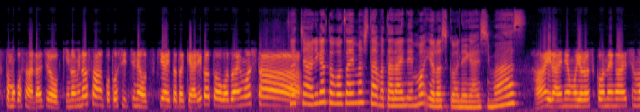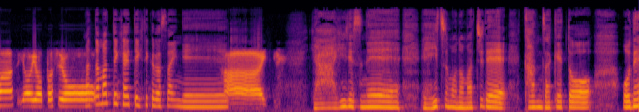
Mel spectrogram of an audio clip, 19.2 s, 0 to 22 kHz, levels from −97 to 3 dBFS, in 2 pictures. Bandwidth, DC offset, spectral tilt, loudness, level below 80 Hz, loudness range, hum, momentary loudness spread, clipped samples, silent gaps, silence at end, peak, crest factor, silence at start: 16 kHz; under 0.1%; -4.5 dB/octave; -23 LUFS; -64 dBFS; 4 LU; none; 8 LU; under 0.1%; none; 0 s; -10 dBFS; 14 dB; 0.1 s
